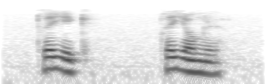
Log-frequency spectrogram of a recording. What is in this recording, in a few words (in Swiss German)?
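"dreieck", Alsatian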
